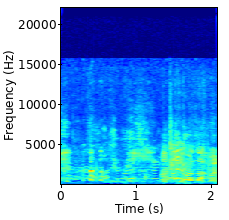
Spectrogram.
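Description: Several people chattering, with no clear words, and one voice growing louder near the end.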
